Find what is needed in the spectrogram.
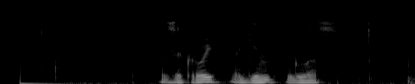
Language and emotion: Russian, neutral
